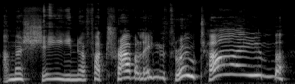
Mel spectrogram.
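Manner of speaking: high, slow, wild-eyed announcement; a teacher gripping the boys, crying out the reveal; excited cry. A narrator's reading. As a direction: proclaim it with wild intensity. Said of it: "he cried".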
